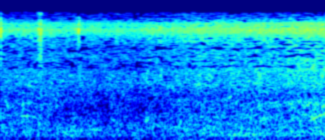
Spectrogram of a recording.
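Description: Sea surf washing up the beach, a steady rush of waves, with wind buffeting the microphone.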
